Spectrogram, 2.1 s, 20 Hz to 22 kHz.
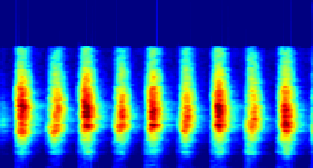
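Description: Programmed drum-track hi-hat playing steady eighth notes at 133 bpm, two crisp ticks per beat, about four and a half a second.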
